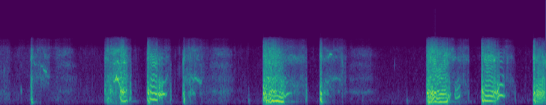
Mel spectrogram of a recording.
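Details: Persistent cough: repeated harsh, explosive coughs in close bursts, about eight over nine seconds, with brief gasps between them.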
